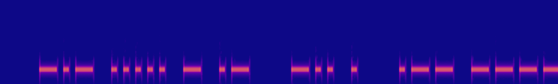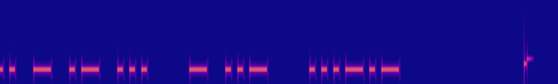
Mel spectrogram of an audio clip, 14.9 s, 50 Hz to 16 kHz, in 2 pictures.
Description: Morse code, heard as a keyed tone, about 16 wpm, 700 Hz. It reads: K5TA DE W9TAS TU <SK>
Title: Practice QSO - Exchange 4 - Ending - 15wpm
